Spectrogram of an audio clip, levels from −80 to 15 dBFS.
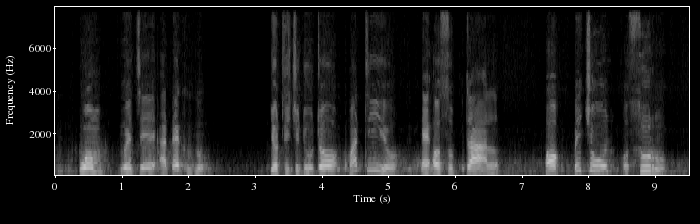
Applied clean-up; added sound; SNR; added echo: neural separator model SepFormer DNS4.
